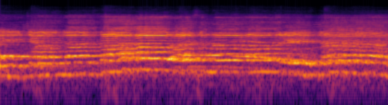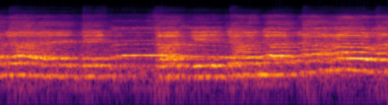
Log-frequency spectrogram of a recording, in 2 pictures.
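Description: Male voices chanting a Pashto matam lament (noha) in a slow, wavering, unbroken melody.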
